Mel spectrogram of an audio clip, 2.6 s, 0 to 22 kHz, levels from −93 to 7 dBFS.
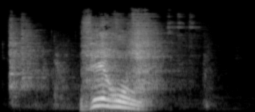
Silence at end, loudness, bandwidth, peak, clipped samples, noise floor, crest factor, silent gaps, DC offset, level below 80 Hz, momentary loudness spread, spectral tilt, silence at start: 0.95 s; -18 LUFS; 16 kHz; -2 dBFS; under 0.1%; -63 dBFS; 20 dB; none; under 0.1%; -68 dBFS; 22 LU; -4 dB/octave; 0.1 s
